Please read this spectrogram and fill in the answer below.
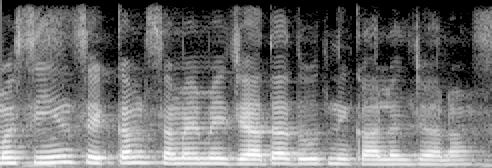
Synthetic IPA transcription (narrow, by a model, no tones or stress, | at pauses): mɐʃiːnsekɐmsɐməjmẽzjaːd̪ad̪uːd̪ʱnɪkaːləld͡ʒaːlaː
